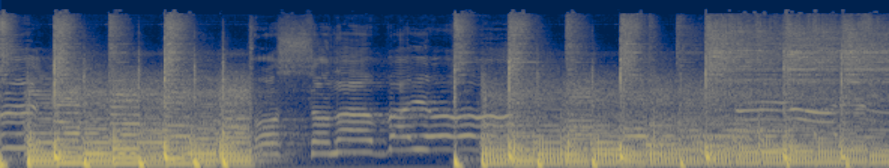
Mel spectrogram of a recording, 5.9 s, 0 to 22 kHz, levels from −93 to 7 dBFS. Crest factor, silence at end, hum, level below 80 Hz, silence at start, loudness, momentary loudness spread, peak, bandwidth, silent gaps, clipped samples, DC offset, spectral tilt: 20 dB; 0 s; none; -30 dBFS; 0 s; -21 LUFS; 13 LU; 0 dBFS; 17.5 kHz; none; under 0.1%; under 0.1%; -5.5 dB/octave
